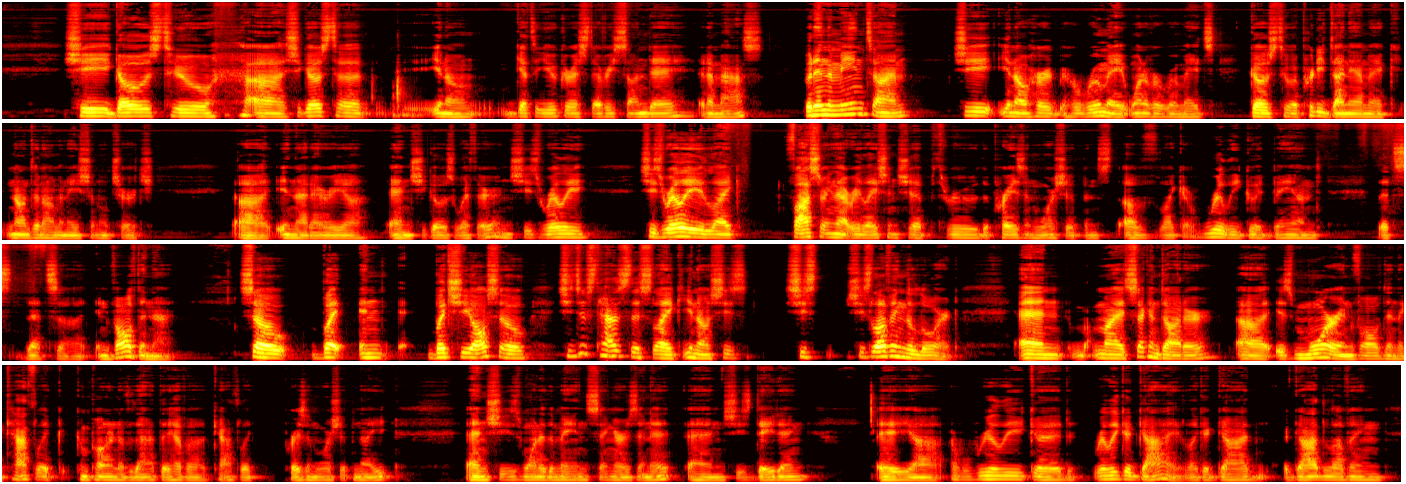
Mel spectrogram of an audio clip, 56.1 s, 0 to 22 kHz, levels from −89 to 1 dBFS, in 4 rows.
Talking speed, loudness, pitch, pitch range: 150 wpm, -24 LUFS, 100 Hz, 95-120 Hz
